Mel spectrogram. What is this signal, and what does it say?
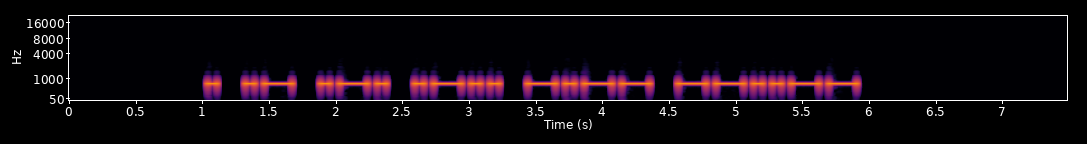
Morse code, heard as a keyed tone, about 17 wpm, 700 Hz. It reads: EARLY,
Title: 4x Word-Spacing - Sentences from Top 400 Words - 17wpm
